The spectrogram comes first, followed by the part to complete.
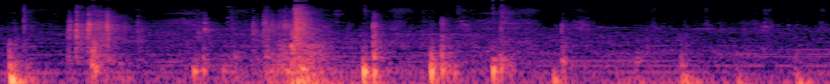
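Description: Footsteps on a hardwood floor, soft thumps coming a little under a second apart, with a sharp knock right at the start and a brief rustling swell about three seconds in.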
